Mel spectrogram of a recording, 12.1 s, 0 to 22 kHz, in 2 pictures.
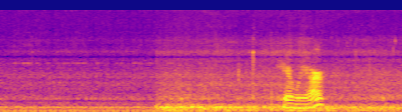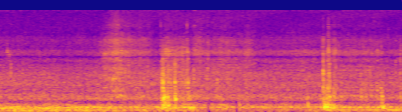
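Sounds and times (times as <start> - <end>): car idling from inside cabin: 2.3 - 12.0.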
